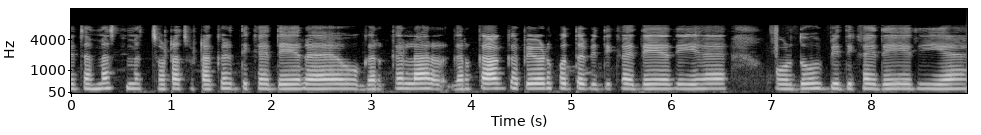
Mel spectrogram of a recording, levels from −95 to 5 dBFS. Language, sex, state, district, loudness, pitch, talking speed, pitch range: Rajasthani, female, Rajasthan, Churu, -19 LUFS, 205 Hz, 205 wpm, 205-215 Hz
